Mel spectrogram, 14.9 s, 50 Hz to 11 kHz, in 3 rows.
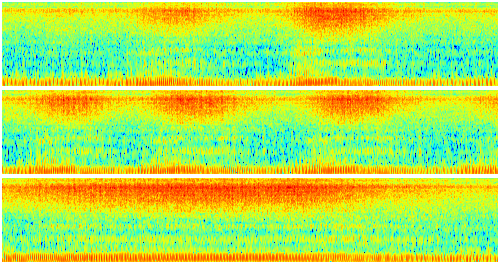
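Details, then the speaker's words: Petrol V6 with a P0300 random misfire and a rear-bank lean code, blipped repeatedly: a loose metallic rattle inside the engine as the revs swing. Owner suspects lifter tick from infrequent oil changes or another fault; cause unconfirmed. "I got seriously distracted by the racket coming from inside the engine here which could have been the notorious lifter tick that these engines have if you don't change the oil often enough or it could have been related to something else I found later in this video hopefully you can hear it rattling around"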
